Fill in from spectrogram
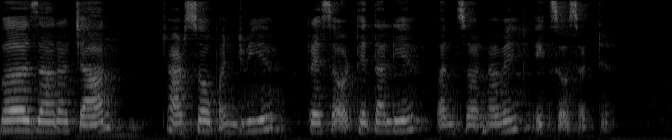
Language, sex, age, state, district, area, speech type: Sindhi, female, 45-60, Maharashtra, Thane, urban, spontaneous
